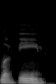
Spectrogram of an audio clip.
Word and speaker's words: Levin: pass it's it's pronounced you spelled it right it's it's pronounced LaVine oh okay good we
